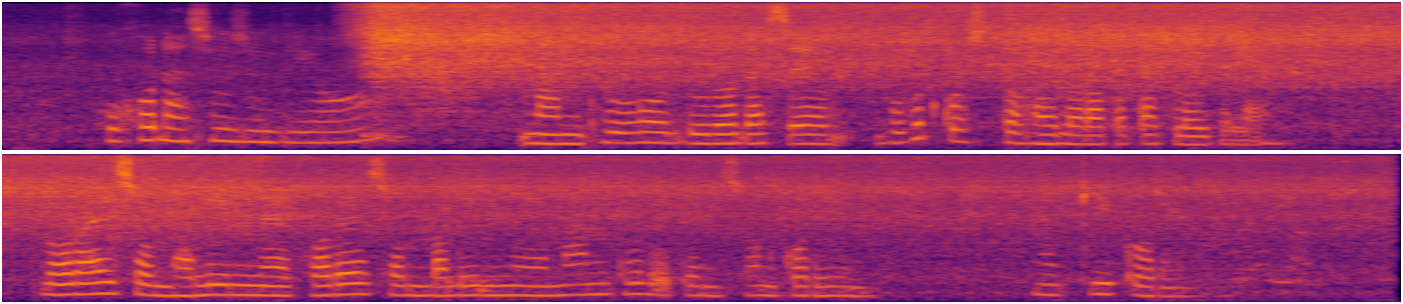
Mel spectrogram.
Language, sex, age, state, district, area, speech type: Assamese, female, 30-45, Assam, Kamrup Metropolitan, urban, spontaneous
